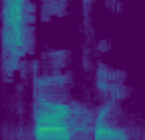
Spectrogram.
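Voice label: "sparkly", English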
